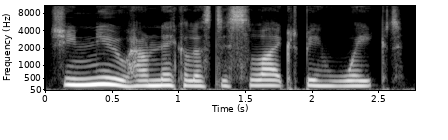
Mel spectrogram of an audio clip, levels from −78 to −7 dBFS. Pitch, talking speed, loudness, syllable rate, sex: 210 Hz, 150 wpm, -14 LUFS, 4.6 syllables/s, female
